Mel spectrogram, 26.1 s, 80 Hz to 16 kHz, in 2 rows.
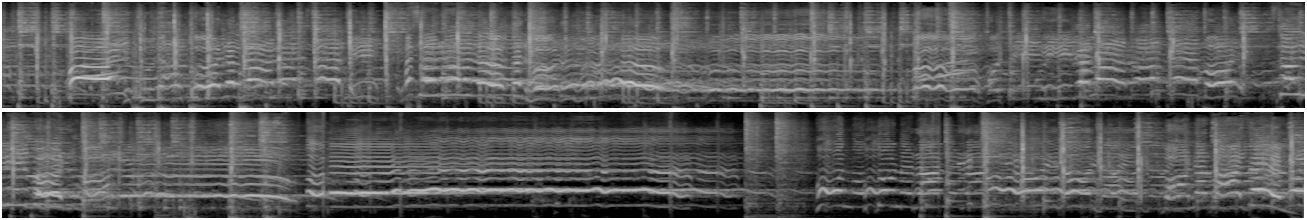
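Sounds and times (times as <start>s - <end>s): woman singing devotional song: 0.0s - 26.0s
drum strikes: 20.5s - 21.2s.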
